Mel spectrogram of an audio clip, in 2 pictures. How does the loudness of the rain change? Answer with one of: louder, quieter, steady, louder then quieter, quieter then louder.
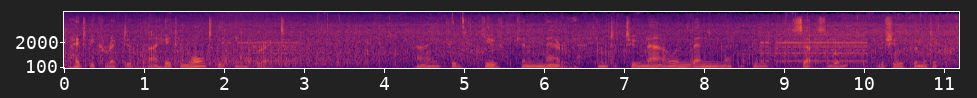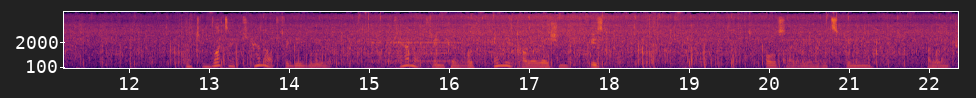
louder.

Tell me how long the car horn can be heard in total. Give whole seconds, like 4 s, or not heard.
4 s.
